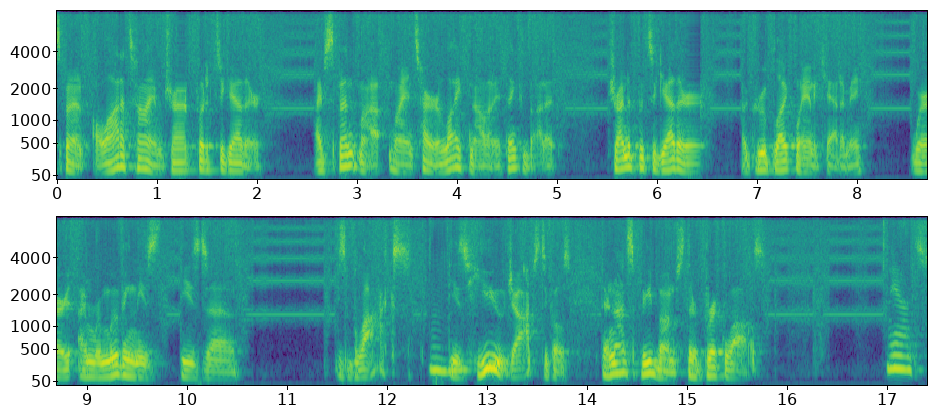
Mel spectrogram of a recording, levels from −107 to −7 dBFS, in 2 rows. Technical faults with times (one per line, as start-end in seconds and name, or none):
0.00-17.41 converter idle tones
1.22-1.30 burst of packet loss
6.32-6.46 burst of packet loss
10.12-10.23 short concealed packet loss
12.40-12.44 short concealed packet loss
